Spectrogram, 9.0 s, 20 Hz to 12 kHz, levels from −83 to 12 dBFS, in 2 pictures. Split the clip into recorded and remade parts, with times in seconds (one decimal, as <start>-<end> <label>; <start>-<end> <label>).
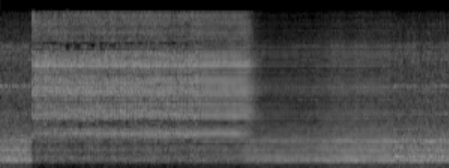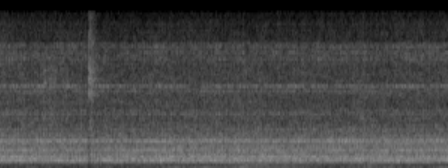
0.0-2.0 recorded; 2.0-3.9 remade; 3.9-9.0 recorded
